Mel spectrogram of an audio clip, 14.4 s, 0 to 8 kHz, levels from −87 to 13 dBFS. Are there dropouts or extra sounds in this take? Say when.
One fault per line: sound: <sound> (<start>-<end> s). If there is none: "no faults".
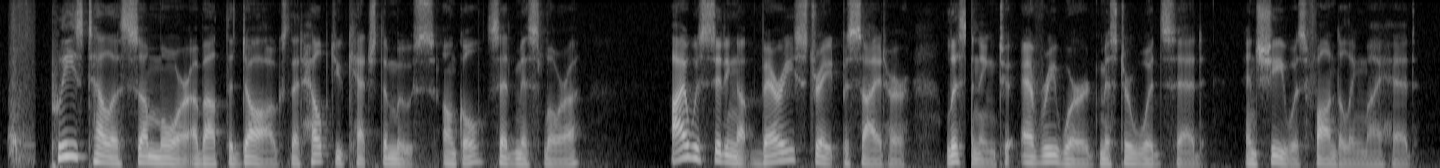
sound: whoosh (0.1-0.4 s)
sound: dropout (9.7-9.7 s)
